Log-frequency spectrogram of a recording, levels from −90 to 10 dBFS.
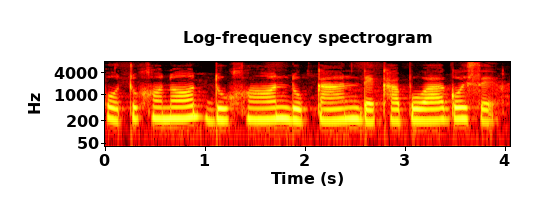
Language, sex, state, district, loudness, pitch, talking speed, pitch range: Assamese, female, Assam, Sonitpur, -15 LUFS, 220 Hz, 105 wpm, 210-230 Hz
